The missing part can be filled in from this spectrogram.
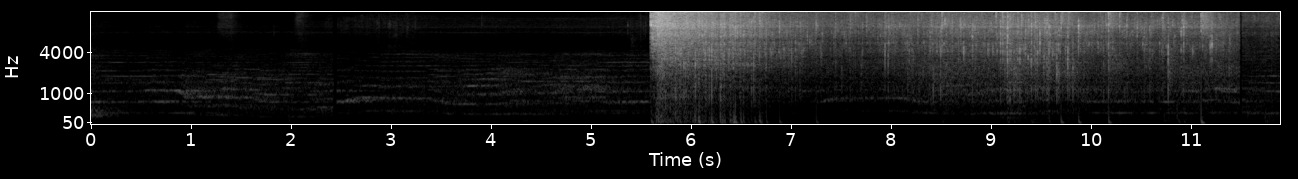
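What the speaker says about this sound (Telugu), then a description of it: "ఆనియన్స్ పచ్చిమిర్చి ఇలా ఫ్రై చేసుకుంటున్నాను" Chopped onions and green chillies for an omelette frying in a pan; a quiet start with a voice speaking, then a loud sudden sizzle that continues with stirring clicks, speech occasionally over it.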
